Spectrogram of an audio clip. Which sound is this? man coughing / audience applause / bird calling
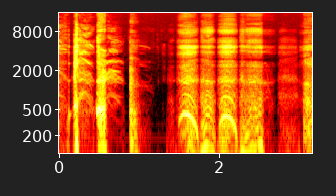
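man coughing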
